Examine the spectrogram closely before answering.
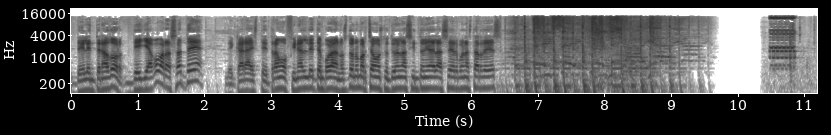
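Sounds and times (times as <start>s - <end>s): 
speech: 0.1s - 7.2s
music with a thumping beat: 6.5s - 9.7s
telephone bell ringing: 10.5s - 10.9s.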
